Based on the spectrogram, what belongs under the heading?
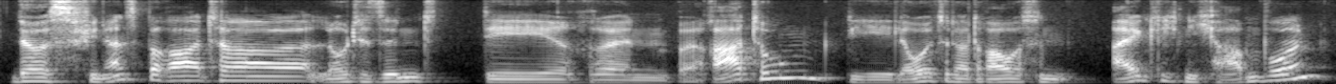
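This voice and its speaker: A man hosts a podcast in a casual, chatty style. His medium-pitched voice has a husky edge. He talks colloquially and likes to tease. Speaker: podcast host, financial adviser. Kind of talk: casual chat.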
